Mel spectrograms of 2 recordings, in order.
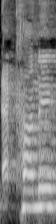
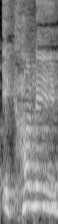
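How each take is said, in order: First: "এখানে" with an open æ first, æ-kha-ne; wrong pronunciation. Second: "এখানেই" with a closed e first, e-kha-ne-i; correct pronunciation. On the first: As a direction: offer "এখানে" as æ-kha-ne, the mistaken way. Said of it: "আমরা কেউ কি বলি". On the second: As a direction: begin "এখানেই" on a pure closed e. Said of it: "আমরা এখানেই বলি". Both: Shown as a demonstration.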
